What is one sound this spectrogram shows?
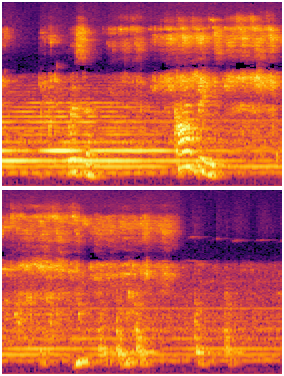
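Tinny music plays through a television loudspeaker.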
